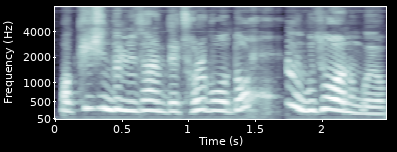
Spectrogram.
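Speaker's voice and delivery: ordinary delivery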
